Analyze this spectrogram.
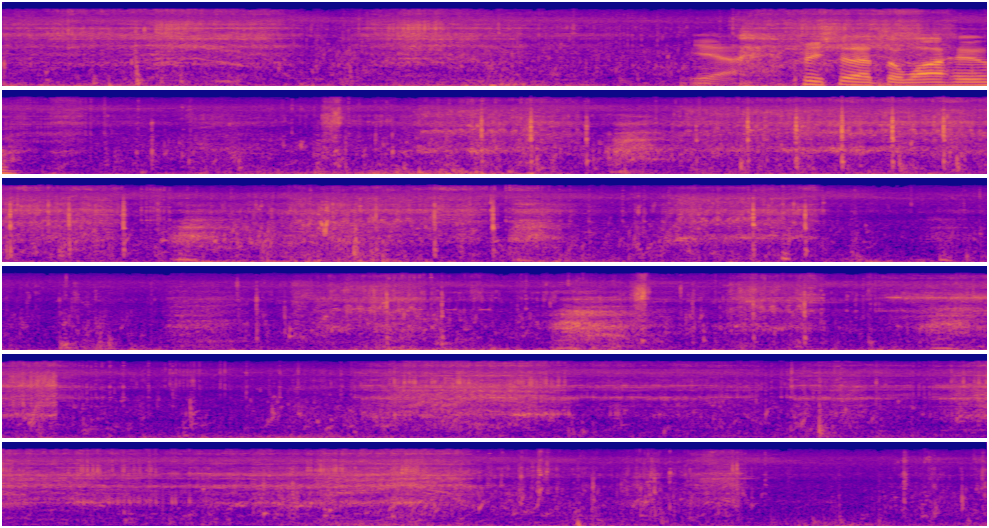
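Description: Water laps against the side of a small boat.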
